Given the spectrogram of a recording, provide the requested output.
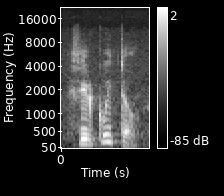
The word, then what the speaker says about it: circuit: Circuito, circuit. Es la palabra que peor se pronuncia en el mundo técnico, en España, en inglés. Circuit, no es circuit, por favor.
